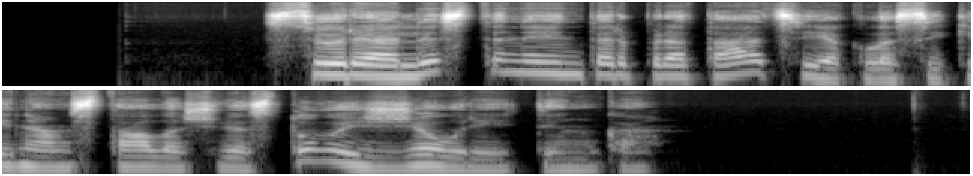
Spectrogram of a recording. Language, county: Lithuanian, Šiauliai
